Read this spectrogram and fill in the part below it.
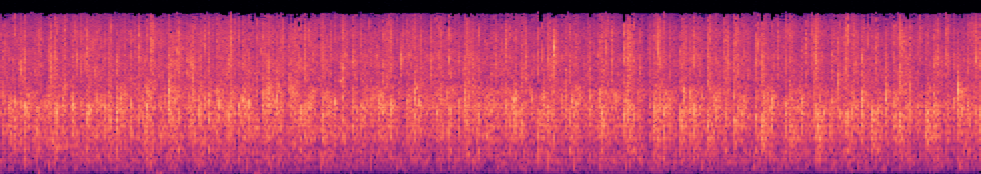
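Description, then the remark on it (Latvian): An audience, everyone present with tears in their eyes, applauds the song's author steadily for the whole stretch: a dense, even wash of many hands clapping at a fairly loud level with no pauses and no clear voices on top. “Visi klātesošie rasarā acīs aplausas velta dziesmas autorei”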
